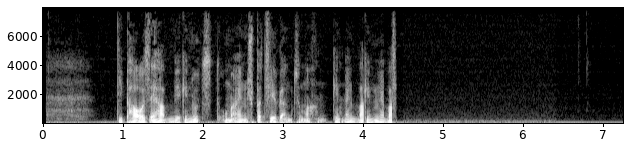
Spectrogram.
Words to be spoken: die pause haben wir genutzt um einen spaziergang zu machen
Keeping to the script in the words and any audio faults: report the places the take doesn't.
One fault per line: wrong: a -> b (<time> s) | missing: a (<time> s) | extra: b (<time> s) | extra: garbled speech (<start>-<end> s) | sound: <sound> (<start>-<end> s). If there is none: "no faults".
extra: garbled speech (3.6-4.4 s)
